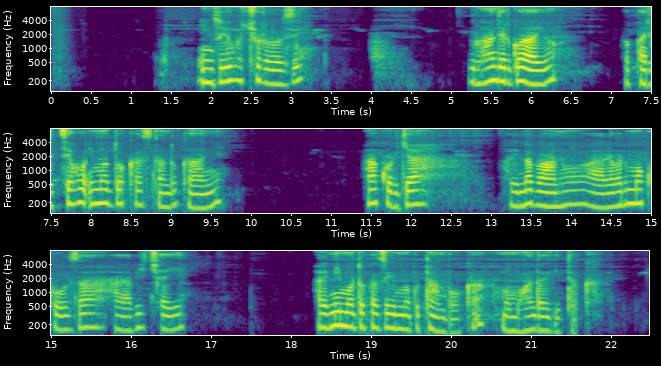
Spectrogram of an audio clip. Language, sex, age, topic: Kinyarwanda, female, 25-35, government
